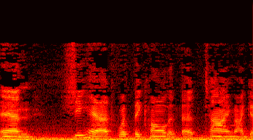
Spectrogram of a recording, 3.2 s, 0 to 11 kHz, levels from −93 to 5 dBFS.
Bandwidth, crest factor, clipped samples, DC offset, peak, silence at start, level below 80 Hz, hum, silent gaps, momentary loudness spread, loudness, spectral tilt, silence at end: 8 kHz; 16 dB; under 0.1%; under 0.1%; -14 dBFS; 0 s; -34 dBFS; none; none; 8 LU; -32 LUFS; -6.5 dB/octave; 0 s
